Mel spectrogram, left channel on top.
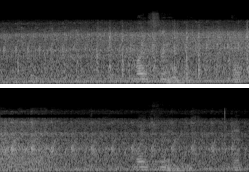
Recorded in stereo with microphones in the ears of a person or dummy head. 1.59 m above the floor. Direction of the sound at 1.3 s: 45° left (ahead or behind).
